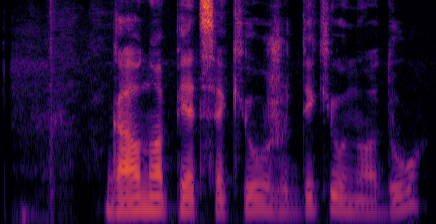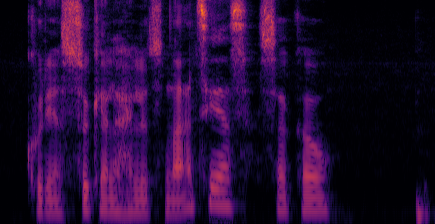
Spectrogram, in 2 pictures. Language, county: Lithuanian, Šiauliai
